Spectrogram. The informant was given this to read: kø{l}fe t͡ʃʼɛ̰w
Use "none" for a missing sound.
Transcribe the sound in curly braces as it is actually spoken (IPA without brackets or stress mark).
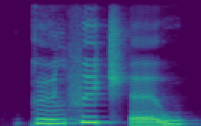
l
